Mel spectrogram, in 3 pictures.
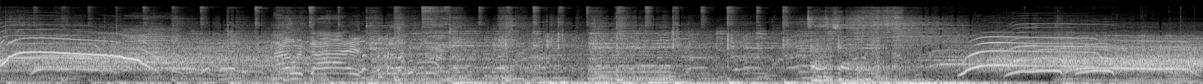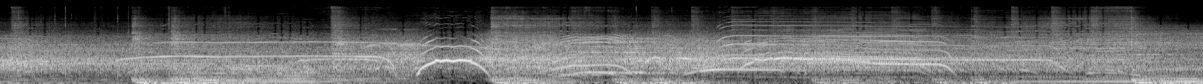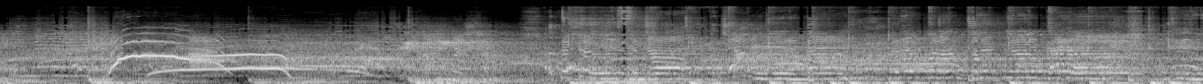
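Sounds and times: heavy bass beat: 0:00.0 - 0:12.3, 0:16.9 - 0:19.3, 0:20.1 - 0:36.0
crowd cheering and screaming: 0:00.0 - 0:36.0
woman singing: 0:29.5 - 0:36.0.

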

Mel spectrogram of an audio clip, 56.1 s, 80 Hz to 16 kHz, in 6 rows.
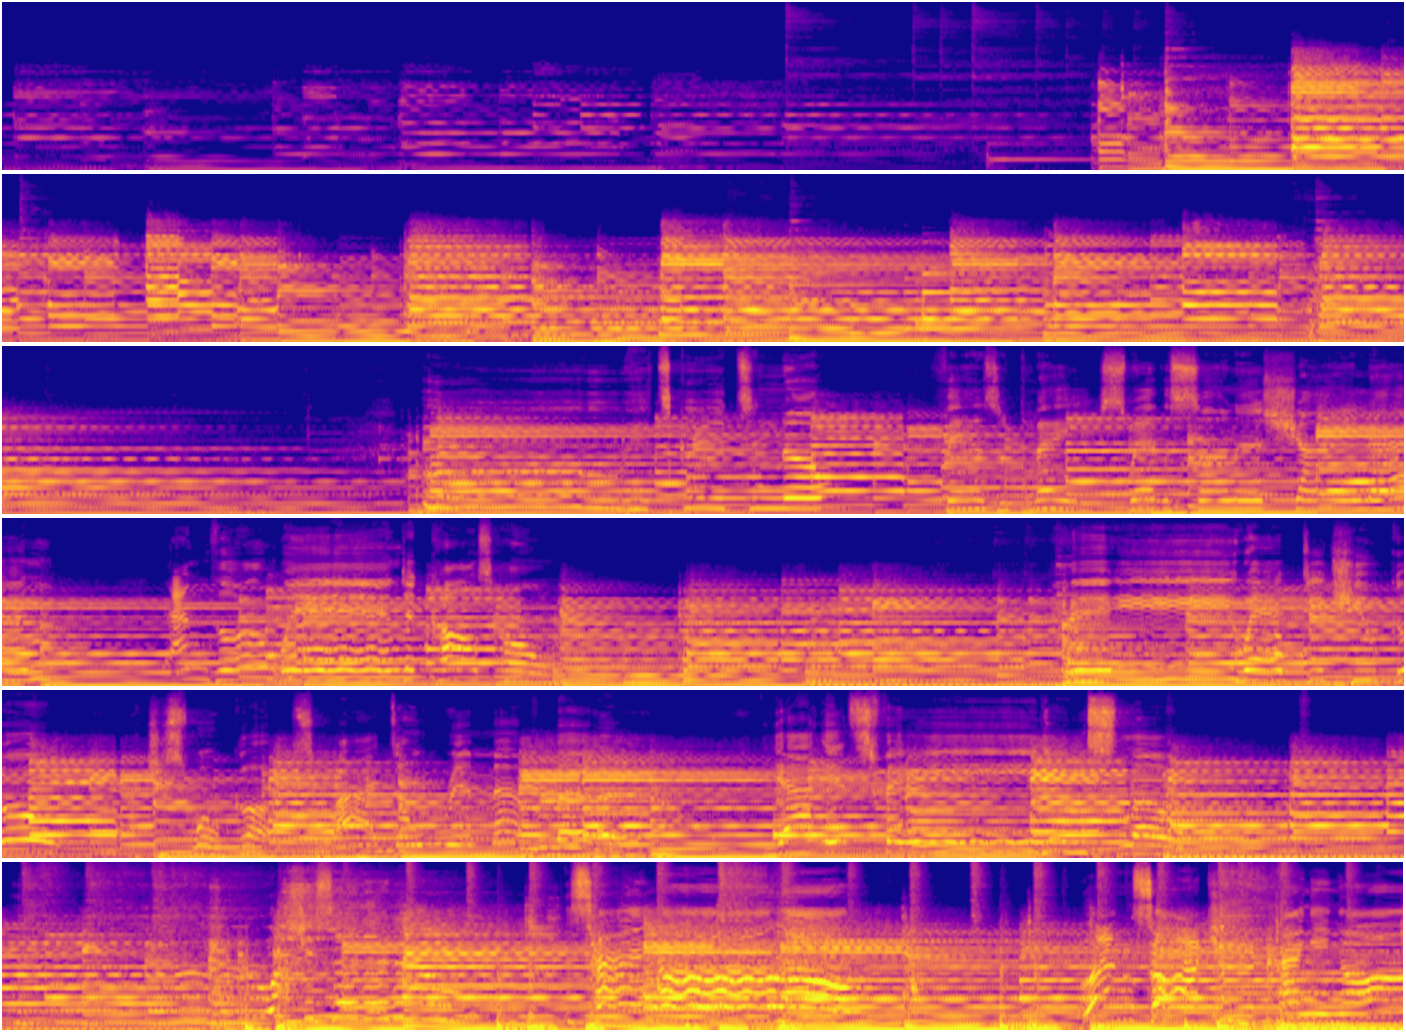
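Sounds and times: electric guitar: 0:00.0 - 0:56.0
cymbal crashes: 0:05.2 - 0:08.2
live rock band playing: 0:06.2 - 0:56.0
keyboard: 0:06.7 - 0:56.0
man singing: 0:07.5 - 0:08.5, 0:21.5 - 0:28.5, 0:29.2 - 0:31.9, 0:35.0 - 0:41.8, 0:42.4 - 0:45.8, 0:46.9 - 0:53.0, 0:53.6 - 0:56.0
held keyboard chord: 0:46.8 - 0:56.0.

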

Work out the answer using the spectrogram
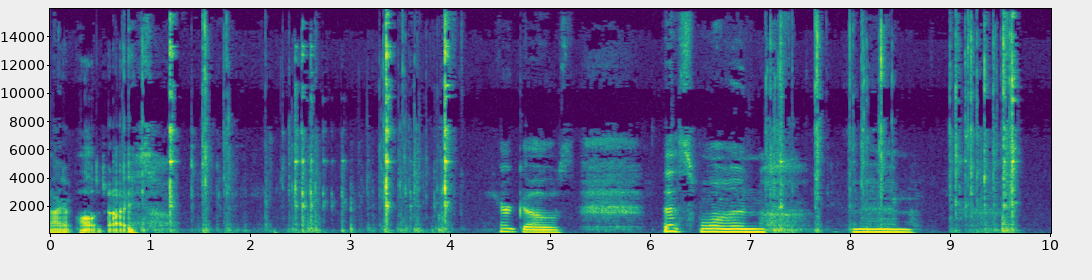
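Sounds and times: makeup brushes rattling: 0:00.8 - 0:04.2, 0:07.1 - 0:09.8.

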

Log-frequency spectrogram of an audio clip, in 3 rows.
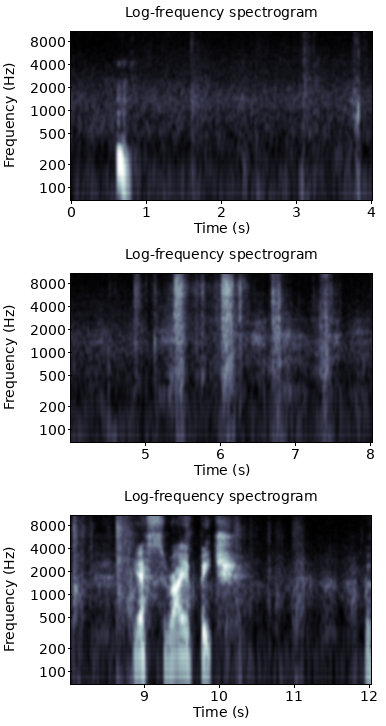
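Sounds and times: footsteps crunching on pebbles: 0:02.4 - 0:11.3.

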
